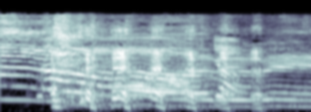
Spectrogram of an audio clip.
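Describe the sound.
A baby crying, high-pitched wails broken into short rhythmic pulses over about two seconds.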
